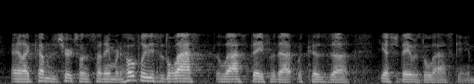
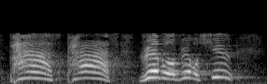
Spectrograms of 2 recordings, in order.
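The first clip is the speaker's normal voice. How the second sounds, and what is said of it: Yelling basketball coaching commands. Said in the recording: “I'm yelling,”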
